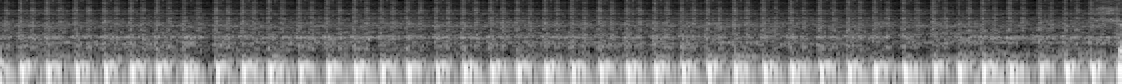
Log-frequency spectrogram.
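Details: Yamaha Mio MXi scooter after repairing a wiring short where white and red wires touched (fuel pump, IC and ECU swapped earlier), now full-wave with regulator; even low putt-putt beats about four per second, steady clean idle after hard start.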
